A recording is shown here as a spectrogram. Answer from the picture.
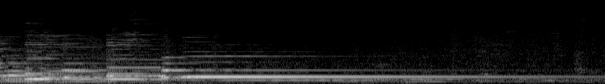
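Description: A small band of ukulele, archtop electric guitar and electric bass playing the last notes of a song: a few plucked notes, then a final chord that rings and slowly fades away over about four seconds.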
